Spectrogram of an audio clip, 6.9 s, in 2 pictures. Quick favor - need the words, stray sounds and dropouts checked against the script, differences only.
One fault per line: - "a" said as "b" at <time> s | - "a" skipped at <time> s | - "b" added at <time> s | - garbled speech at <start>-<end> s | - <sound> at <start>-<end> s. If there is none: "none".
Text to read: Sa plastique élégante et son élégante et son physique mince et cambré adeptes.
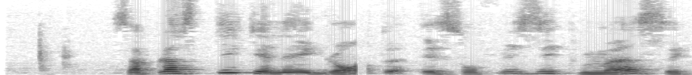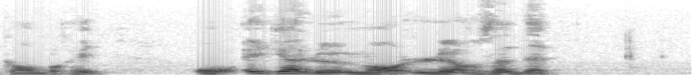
- dropout at 1.8-1.8 s
- "élégante et son" skipped at 2.4 s
- "ont également leurs" added at 4.4 s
